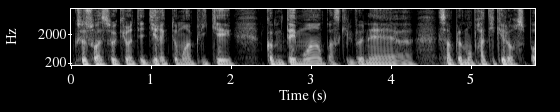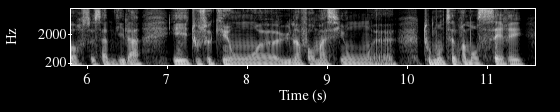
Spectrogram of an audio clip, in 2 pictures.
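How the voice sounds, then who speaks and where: A middle-aged man, a local council president answering radio interview questions in a measured, hesitant way with many fillers and restarts. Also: lowish voice, steady tone, no room sound.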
